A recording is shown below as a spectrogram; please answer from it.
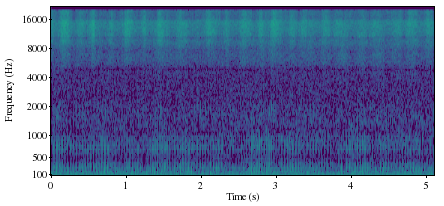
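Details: House cat purring as its tummy is stroked gently, paws patting; constant low rumbling purr with quick rhythmic pulses and no other sounds.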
